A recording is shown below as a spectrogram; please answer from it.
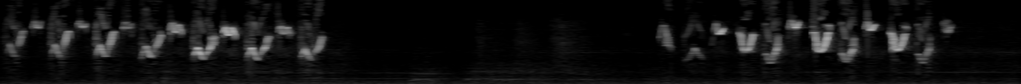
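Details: Song of a cinereous tit, used to encourage other tits to sing: a fast run of high, bright chirps for two seconds, a silent gap, then another similar burst of rapid notes.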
